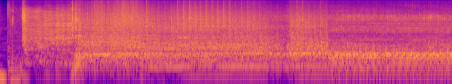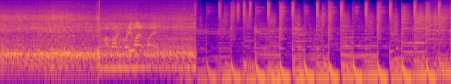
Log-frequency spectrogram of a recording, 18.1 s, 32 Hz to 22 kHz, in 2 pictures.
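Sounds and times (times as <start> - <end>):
car engine starting and running: 0.0 - 13.0
steady hum: 3.0 - 13.0.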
